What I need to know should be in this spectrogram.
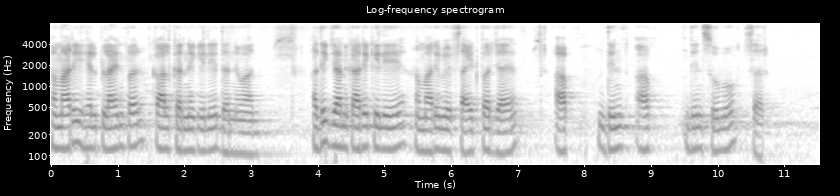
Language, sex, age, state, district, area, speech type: Hindi, male, 30-45, Uttar Pradesh, Azamgarh, rural, read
